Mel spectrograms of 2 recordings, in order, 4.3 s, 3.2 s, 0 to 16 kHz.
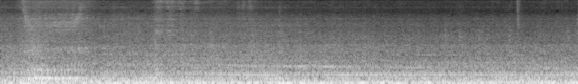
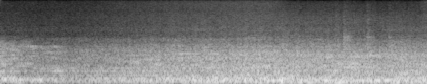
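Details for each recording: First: V8 Red Express truck with Holley Sniper EFI, under load on the road before the fix: a deep rumble with a loud, steady, ProCharger-like air whoosh and some bogging. Owner suspects the EFI sits too close to the intake and plans a 1-inch spacer. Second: Red Express truck with Holley Sniper EFI, after IAC adjustment and a spacer, accelerating on a test drive: a deep engine note builds cleanly with no jet-engine whoosh, less bogging and a responsive pull.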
